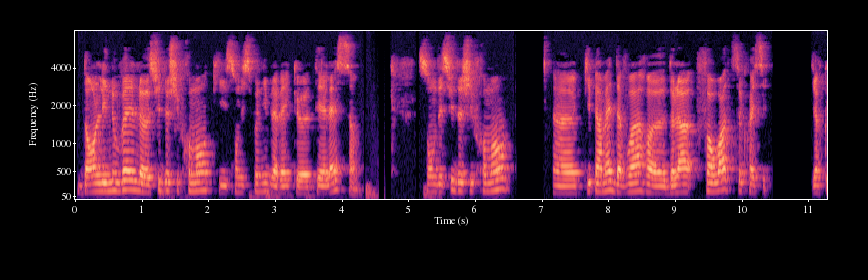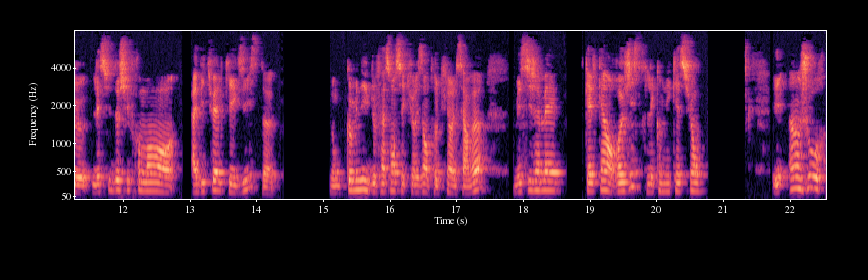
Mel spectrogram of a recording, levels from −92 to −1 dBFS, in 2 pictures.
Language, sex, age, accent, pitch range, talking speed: French, male, 30-49, French, 135-170 Hz, 150 wpm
